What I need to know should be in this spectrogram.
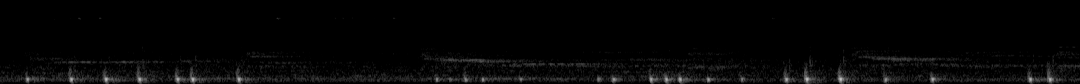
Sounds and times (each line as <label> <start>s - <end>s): woodpecker 0.3s - 2.6s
